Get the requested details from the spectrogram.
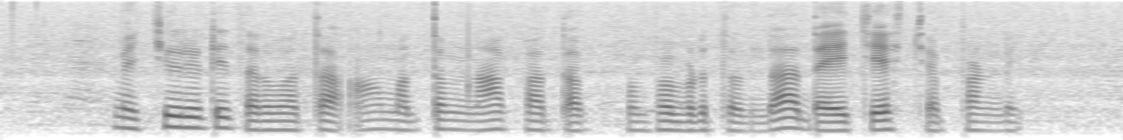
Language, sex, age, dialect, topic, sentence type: Telugu, female, 18-24, Central/Coastal, banking, question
